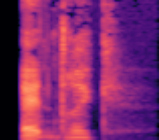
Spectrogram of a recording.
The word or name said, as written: andrik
